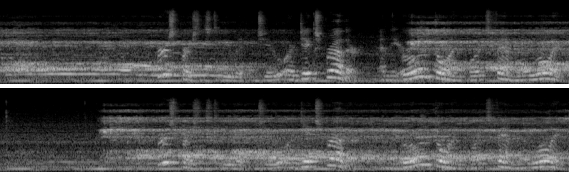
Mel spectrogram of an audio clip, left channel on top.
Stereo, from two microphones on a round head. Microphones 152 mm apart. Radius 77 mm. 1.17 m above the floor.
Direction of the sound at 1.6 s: 40° left (ahead or behind).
